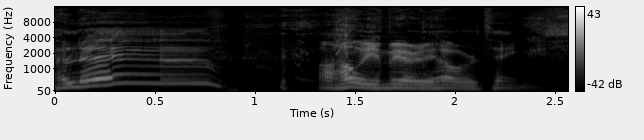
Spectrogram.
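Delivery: put-on telephone voice. Describing how people tense up on stage, imitating a mother's phone voice. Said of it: "what I call my mother's phone voice".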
